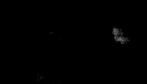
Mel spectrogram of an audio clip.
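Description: Two short chirps from a call participant's birds sound in quick succession, the second louder and brighter, against an otherwise quiet background with no talking.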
